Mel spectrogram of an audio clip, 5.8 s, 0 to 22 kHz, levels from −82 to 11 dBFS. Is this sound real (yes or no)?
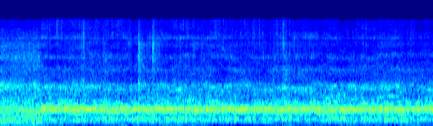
no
